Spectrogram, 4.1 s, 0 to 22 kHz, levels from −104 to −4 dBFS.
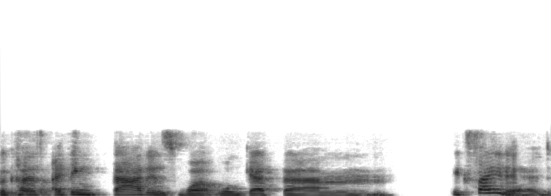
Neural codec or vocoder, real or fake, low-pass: codec, 16 kHz in and 24 kHz out, 2.2 kbps, FireRedTTS-2 codec; fake; 7.2 kHz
